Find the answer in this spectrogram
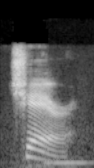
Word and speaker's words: chair: Okay, first off, we are going to practice the CH sound, okay? The word is chair. Okay, one more time. Chair. Sure. Okay, much better, okay? Just remember, there is a difference between SH and CH when we pronounce those. The CH, we stop the airflow.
